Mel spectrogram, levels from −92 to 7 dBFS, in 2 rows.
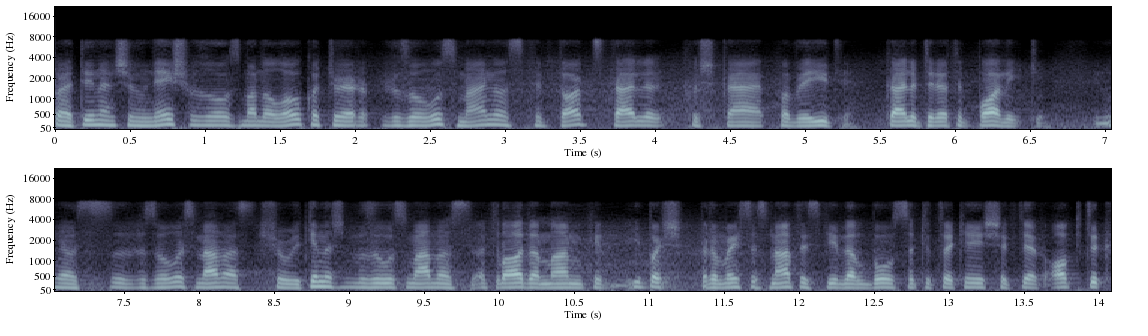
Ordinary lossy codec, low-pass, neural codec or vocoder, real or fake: Opus, 64 kbps; 7.2 kHz; codec, 16 kHz, 0.5 kbps, FunCodec, trained on Chinese and English, 25 frames a second; fake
